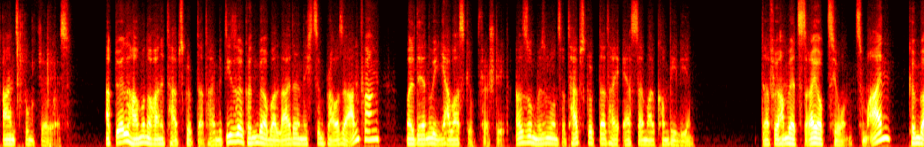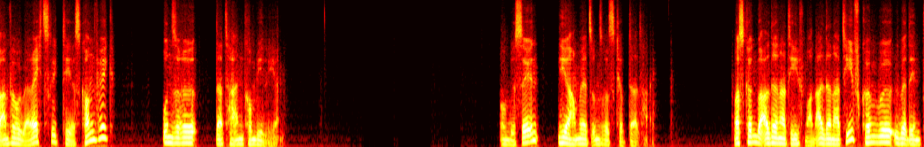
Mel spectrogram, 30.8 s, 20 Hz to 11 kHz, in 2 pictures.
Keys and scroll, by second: 0.8 ctrl+s.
